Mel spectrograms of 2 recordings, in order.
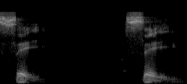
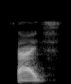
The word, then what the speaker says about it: says: Okay, what is the pronunciation? Size. No, Says. says. That's Excellent. Says. Suena como si fuera una E. O sea, ya no digo el número 6.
